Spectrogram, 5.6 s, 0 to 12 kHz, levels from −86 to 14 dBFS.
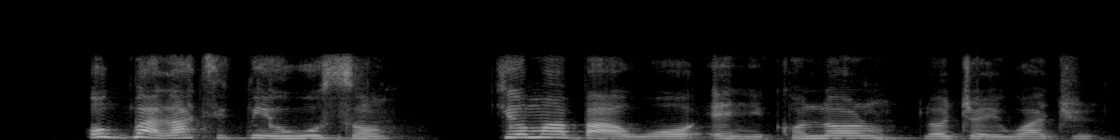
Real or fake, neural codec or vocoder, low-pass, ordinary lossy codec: real; none; 7.2 kHz; none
